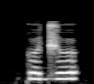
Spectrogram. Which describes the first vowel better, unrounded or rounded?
rounded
